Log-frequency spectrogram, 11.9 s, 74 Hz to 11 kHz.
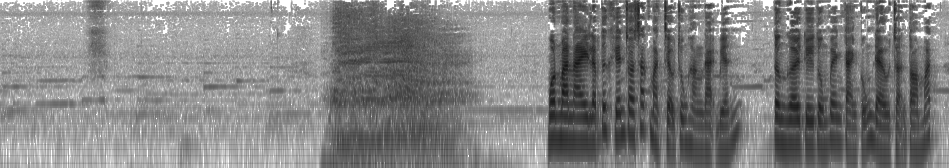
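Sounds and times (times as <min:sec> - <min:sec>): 
sea beast roaring fiercely: 0:04.0 - 0:06.0
speech: 0:06.8 - 0:11.8.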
